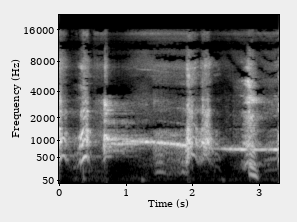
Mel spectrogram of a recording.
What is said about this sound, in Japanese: いっぱい、いっぱい、あの、いっぱいいるのかな。はい。ワンちゃんが、どう考えても、えー、威嚇してるとしか思いませんけれども、はい。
